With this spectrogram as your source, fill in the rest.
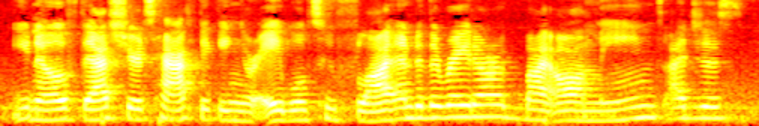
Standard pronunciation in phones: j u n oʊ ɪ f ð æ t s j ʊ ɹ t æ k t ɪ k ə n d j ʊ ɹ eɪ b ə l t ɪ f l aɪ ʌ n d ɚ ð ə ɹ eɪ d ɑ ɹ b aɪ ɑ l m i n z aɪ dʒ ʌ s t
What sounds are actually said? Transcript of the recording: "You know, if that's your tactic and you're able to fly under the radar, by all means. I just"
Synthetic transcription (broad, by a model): j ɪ n oʊ ɪ f ð æ t s j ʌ ɹ t æ k t ɪ k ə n j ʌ ɹ eɪ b l t ɪ f l aɪ ʌ n d ɚ ð ə ɹ eɪ d ɑ ɹ b aɪ ɑ l m i n z aɪ dʒ ʌ s t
